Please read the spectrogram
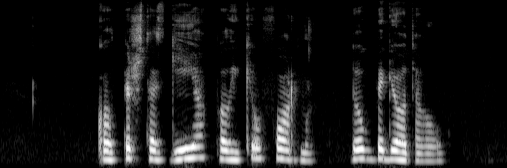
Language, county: Lithuanian, Vilnius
